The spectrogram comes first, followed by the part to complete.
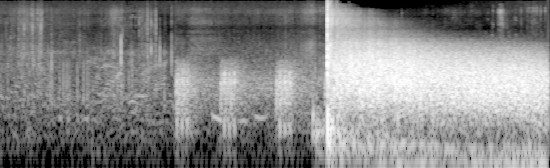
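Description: Bangalore torpedo detonating: a single sudden sharp blast about five seconds in, followed by a long rolling rumble that slowly fades. The charge is blasting a breach lane through a concertina-wire obstacle.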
